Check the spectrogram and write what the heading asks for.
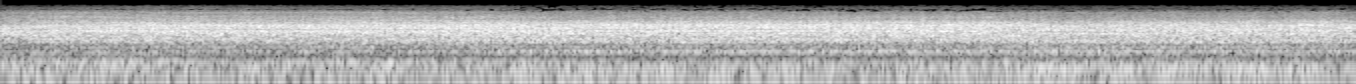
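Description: Two-stroke personal watercraft engine idling steadily while it is flushed with a garden hose after a saltwater ride, with water splashing out of the jet pump onto concrete.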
